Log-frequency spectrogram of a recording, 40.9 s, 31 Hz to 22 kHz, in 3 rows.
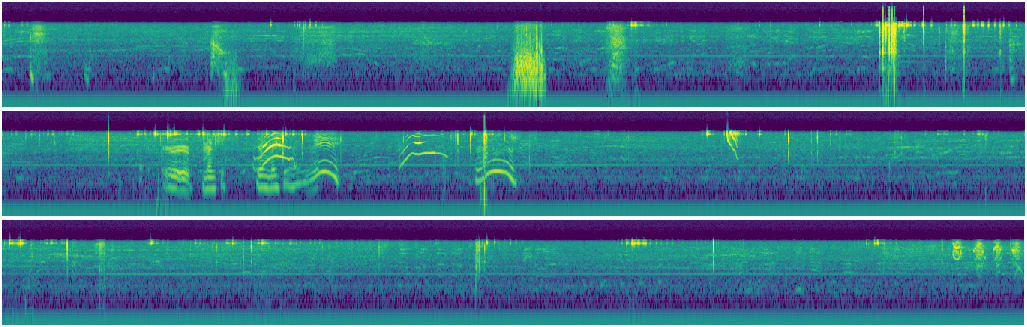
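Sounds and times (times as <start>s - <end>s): cat mewing: 17.0s - 17.6s, 18.9s - 19.6s
kitten meowing: 17.0s - 17.6s, 19.0s - 19.6s.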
